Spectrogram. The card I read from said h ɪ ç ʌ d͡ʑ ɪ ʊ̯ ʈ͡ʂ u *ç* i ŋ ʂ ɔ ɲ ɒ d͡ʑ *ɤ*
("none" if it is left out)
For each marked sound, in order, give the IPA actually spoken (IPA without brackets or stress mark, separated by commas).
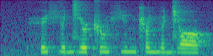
ç, ɔ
